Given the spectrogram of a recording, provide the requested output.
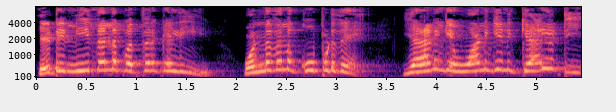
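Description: A woman's voice: very high voice, measured pace, darkish tone. A woman voicing an exasperated, scolding middle-aged husband and father, in a cartoon.

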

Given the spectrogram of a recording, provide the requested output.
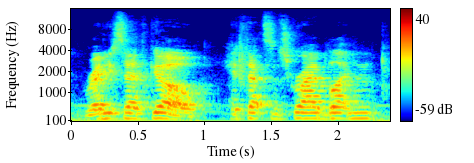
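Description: A man's voice: a little high, fairly even intonation, normal speed, a bit bright. A man hosting a video channel in casual chat, jokey and keen to plug things. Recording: roomy echo, faint music behind.

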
